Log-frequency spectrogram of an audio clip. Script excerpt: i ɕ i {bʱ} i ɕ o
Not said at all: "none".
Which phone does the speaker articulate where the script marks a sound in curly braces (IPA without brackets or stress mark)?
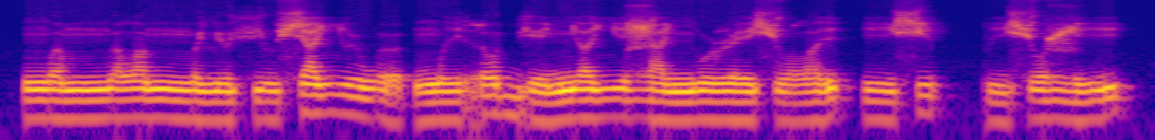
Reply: pː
